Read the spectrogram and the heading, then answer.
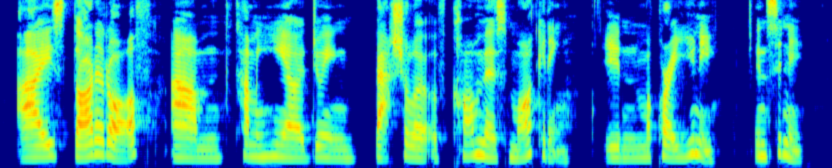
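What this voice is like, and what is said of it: Non-Australian foreign accent. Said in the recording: “as you can tell by my accent, I was not born in Australia”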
